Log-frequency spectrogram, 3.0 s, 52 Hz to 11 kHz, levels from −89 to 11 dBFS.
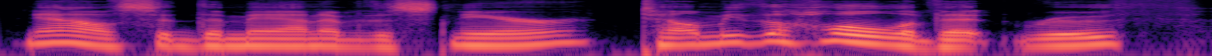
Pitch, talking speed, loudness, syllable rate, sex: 150 Hz, 275 wpm, -18 LUFS, 5.3 syllables/s, male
